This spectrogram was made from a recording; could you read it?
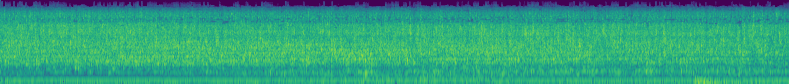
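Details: Commercial sewage ejector pump after repair, rotted galvanized pipe replaced with PVC and Fernco couplings: water swirls and drains over a steady, even low motor hum; normal float-triggered cycle.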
